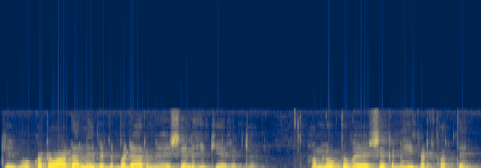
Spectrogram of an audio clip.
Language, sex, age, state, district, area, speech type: Hindi, male, 45-60, Uttar Pradesh, Hardoi, rural, spontaneous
